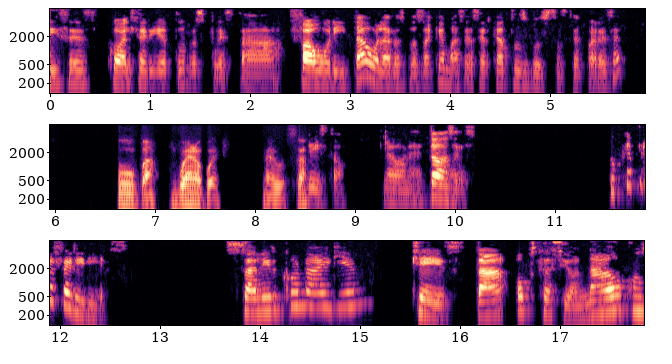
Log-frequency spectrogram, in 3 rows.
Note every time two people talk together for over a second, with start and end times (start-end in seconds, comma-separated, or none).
none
